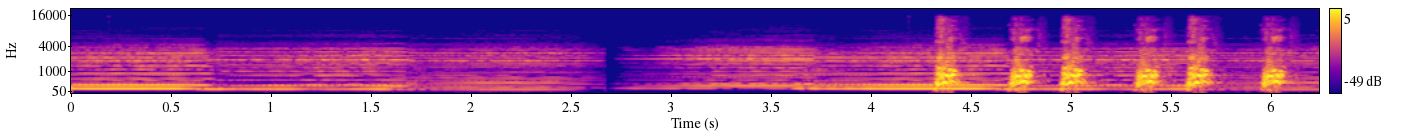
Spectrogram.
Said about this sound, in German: Nicht nur, weil sie während der nächsten Stunden immer wieder den einen oder anderen Husky hören werden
